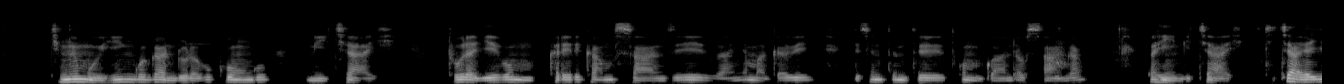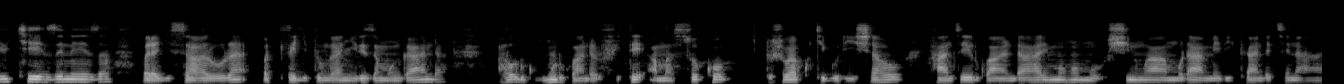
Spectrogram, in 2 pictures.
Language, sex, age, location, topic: Kinyarwanda, male, 18-24, Musanze, agriculture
